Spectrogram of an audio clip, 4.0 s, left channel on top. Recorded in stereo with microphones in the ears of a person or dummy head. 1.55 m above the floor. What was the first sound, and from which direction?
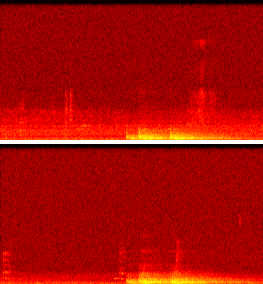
Knocking, 50° left (ahead or behind).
